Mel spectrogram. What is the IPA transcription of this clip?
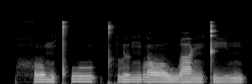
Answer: h o˨˩ m kʰ w u˥˩ ʔ kʰ l ɯ˦˥ ŋ l ɔː˧ w a˧ ŋ t i˩˦ n

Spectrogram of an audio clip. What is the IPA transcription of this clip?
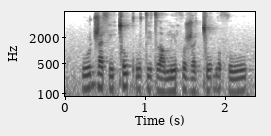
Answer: u ɖ͡ʐ æ s ĩ ǀ ʊ kʷʼ ɜ t i t l ɑ m ĩ θ ʊ ʐ ɜ ǀ u ɡʷ ʌ θ u

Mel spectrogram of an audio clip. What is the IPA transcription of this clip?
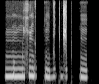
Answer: mː ũ mː i xʲ ə̃ ɡ ə kː ĩ ɡ d i k d͡ʒ ə k pː ĩ

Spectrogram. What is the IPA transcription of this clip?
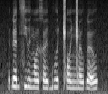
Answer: ɗ ɛ d sʲ u ɪ̯ ŋ ɔ ə̯ x œ ɪ̯ b u ə̯ ǁ ɔ ɪ̯ ŋ͡ǁ œ ʊ̯ ɠ œ ʊ̯

